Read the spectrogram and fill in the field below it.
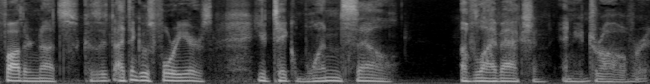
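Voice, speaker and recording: Speaking at a moderate pace with an American accent, a man has a dark, mellow, somewhat breathy tone, ordinary pitch variation and big swings in loudness. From Southern California. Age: 50s. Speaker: musician and songwriter. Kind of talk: casual chat.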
